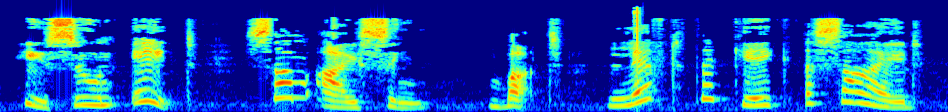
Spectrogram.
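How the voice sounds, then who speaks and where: A woman reads a children's bedtime story in a high, lively voice. She takes her time over each phrase, slowly and deliberately, with expressive swings in pitch.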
